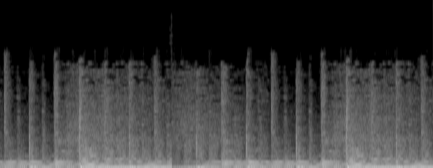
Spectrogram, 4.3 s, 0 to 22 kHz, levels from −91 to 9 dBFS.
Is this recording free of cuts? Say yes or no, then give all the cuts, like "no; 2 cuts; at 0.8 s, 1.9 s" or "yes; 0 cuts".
yes; 0 cuts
